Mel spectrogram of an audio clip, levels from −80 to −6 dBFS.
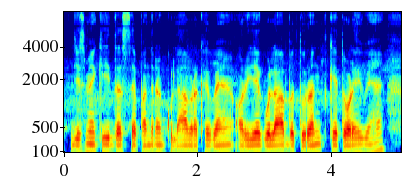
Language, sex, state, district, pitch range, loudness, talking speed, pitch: Hindi, male, Jharkhand, Palamu, 95-100 Hz, -19 LUFS, 200 wpm, 100 Hz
